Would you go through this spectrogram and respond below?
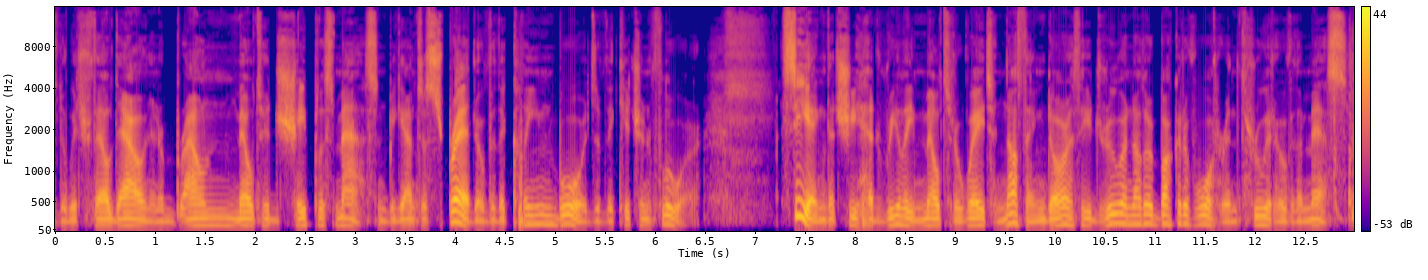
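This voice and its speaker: A man narrates a children's storybook in a fairly low voice. He reads in a measured, expressive storytelling manner. The recording is very dry, with almost no room sound. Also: dry recording. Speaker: audiobook narrator.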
